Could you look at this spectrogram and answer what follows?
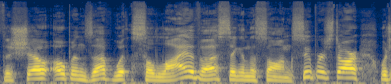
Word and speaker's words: Saliva: the DJ on the rock station called them Saliva, and then after the song was over he corrected himself and said, oh my bad, it's actually Saliva.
